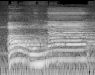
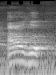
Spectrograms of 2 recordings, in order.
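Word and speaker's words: أغنى: Aghna, perhatikan al, bukan ag, nggak ada yang baca ag ya, karena huruf gha itu bukan dikolkolahkan, bukan dipantulkan, tapi bacanya sesuai makhrajnya saja.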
